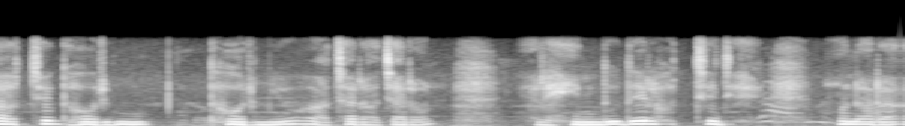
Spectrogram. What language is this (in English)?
Bangla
